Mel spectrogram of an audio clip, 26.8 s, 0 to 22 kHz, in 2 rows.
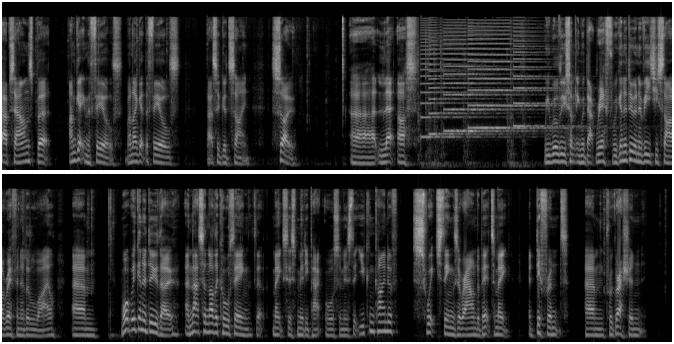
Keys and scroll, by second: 15.5 BackSpace.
